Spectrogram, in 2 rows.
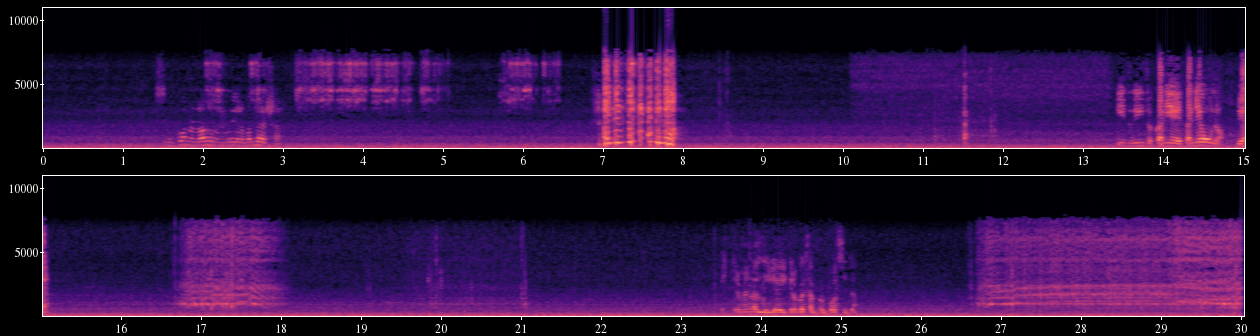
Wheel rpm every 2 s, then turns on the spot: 0, 0, 0, 0, 0, 0, 0, 10, 60, 10, 10, 0, 10, 70, 160.
20-22 24-26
